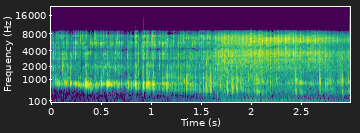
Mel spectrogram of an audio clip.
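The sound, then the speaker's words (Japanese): Beer poured into a Starbucks mug, a steady liquid stream that runs for about three seconds, with a bright splashing texture that stays fairly even throughout. “スタバのマグカップさんに、今日も注いでいきたいなというふうに思う次第でございます。”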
